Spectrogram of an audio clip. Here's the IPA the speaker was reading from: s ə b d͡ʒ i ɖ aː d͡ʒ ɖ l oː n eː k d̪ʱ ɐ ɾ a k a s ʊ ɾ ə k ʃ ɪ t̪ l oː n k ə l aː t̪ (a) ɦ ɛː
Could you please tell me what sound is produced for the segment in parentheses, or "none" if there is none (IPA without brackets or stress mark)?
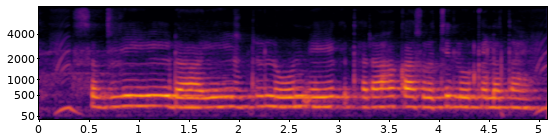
a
